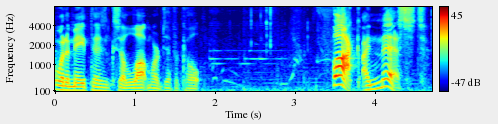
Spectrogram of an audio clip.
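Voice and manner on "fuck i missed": angry shout. Real, not acted. Missed a jump in game.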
